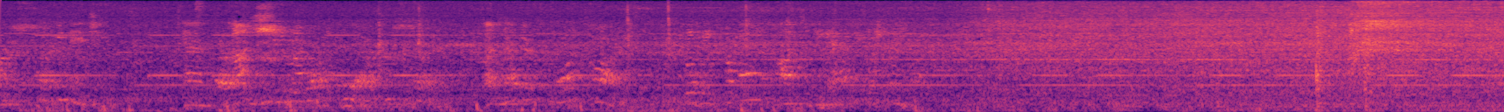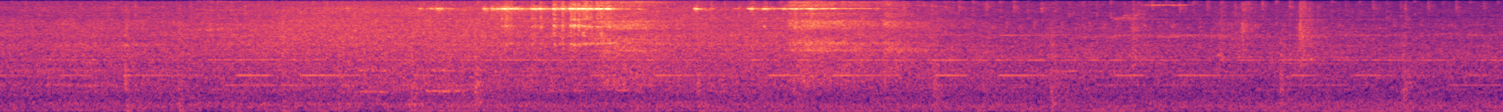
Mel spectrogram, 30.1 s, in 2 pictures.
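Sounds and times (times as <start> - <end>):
electric train rolling: 5.6 - 30.0
train wheels squealing: 17.4 - 30.0.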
